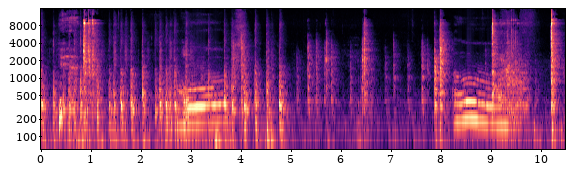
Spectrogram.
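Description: Domino tiles click and clatter on a wooden table.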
